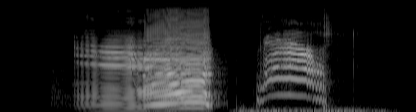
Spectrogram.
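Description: Long-haired tabby cat meowing twice: a long call that climbs in pitch, then a shorter one that rises and falls.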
